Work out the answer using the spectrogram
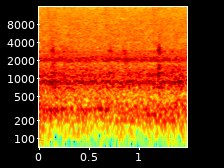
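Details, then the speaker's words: Eachine Tyro99 5-inch drone front motor spun by hand after about 10-12 flights: faint even airy whir with light ticks, still smooth and quiet, while the rear motors grow noisy, suspected poor-quality bearings. "all the motors initially were very smooth and there's no it'll hear us on camera let me spin this front murder it's pretty quiet"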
